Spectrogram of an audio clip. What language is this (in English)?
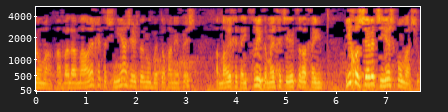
Hebrew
